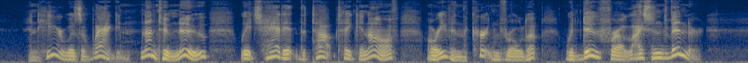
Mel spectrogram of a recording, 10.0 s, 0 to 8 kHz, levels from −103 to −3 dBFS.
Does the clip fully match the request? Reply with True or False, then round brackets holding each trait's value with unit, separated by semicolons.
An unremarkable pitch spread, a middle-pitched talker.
False (7.9 semitones; 145 Hz)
